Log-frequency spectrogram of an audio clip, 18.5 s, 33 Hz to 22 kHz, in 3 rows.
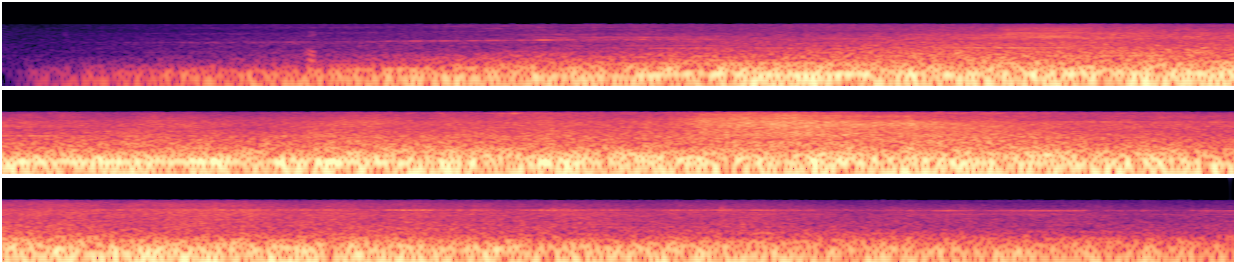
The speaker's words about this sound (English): Eastern Flight 241, you're cleared for takeoff. Okay. Eastern Flight 241, Roger, cleared for takeoff.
